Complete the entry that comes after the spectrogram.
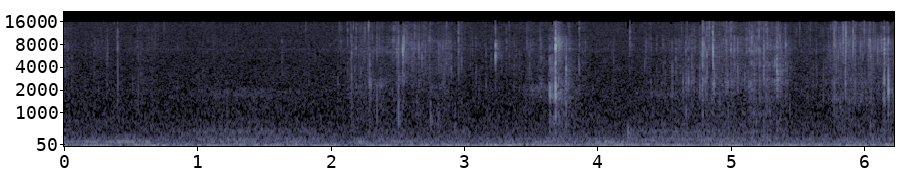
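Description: Light-blue sticky slime with white beads is stretched into thin sheets and bunched up with fingertips and long nails. Quiet, bright sticky pops and crackly squelches come in irregular bursts over a low, steady background hum.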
